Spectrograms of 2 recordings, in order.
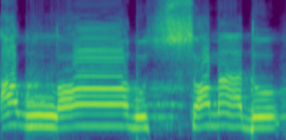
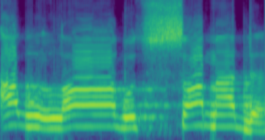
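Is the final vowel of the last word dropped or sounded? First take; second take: sounded; dropped. First: The last word ends with a short 'u' vowel. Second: The last word ends cut short on 'd'. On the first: The recitation continues without stopping. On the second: The reciter stops at the end of the verse.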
